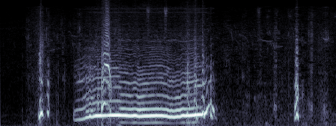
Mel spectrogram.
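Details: A single hyena call, a long, even, low groaning moan held for about two seconds that tilts upward at the end, framed by a few faint clicks and taps.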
